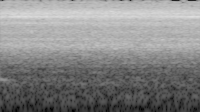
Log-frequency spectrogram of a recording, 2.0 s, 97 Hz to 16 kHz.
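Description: Dyson Airwrap blowing hot air through its 40mm curling barrel, a steady even hiss, while a wound section of hair heats to set the curl before the cold shot.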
